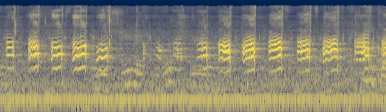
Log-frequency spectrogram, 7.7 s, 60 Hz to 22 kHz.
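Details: A 3-week-old English Bulldog puppy cries after a feeding, whimpering in a string of thin, wavering, high cries.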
